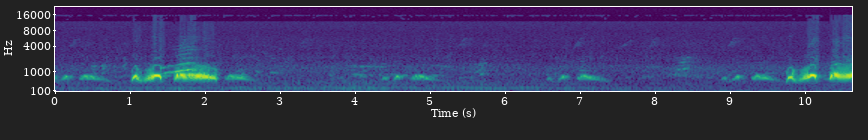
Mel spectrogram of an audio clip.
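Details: Cooing of spotted doves, cock and hen, from a lure recording for stirring wild doves: two loud phrases about nine seconds apart, each a stuttered double note and sustained hoarse coo, with soft intermittent murmurs between.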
